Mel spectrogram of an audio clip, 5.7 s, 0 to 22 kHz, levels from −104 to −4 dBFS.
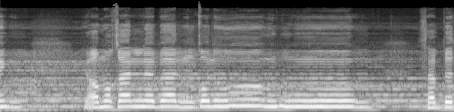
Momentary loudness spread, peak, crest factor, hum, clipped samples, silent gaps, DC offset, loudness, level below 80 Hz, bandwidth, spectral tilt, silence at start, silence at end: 16 LU; 0 dBFS; 12 dB; none; under 0.1%; none; under 0.1%; -12 LUFS; -64 dBFS; 12.5 kHz; -6.5 dB/octave; 0 s; 0 s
